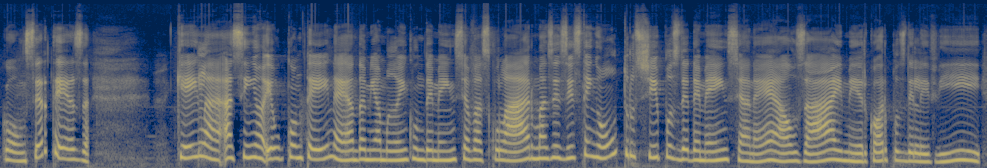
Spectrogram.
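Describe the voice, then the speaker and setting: A woman, interviewing in a thoughtful, personal, unhurried way. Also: on the high side, a little mellow, smooth. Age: 40s. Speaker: interviewer, educator. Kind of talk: reflective conversational interview.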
